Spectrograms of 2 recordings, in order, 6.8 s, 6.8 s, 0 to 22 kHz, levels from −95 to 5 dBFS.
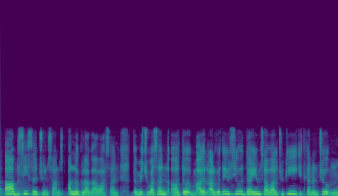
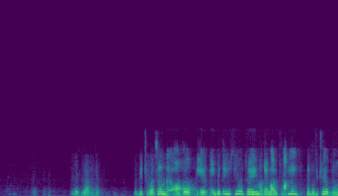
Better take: first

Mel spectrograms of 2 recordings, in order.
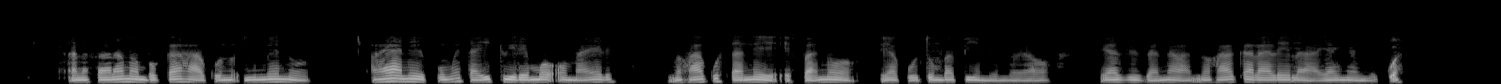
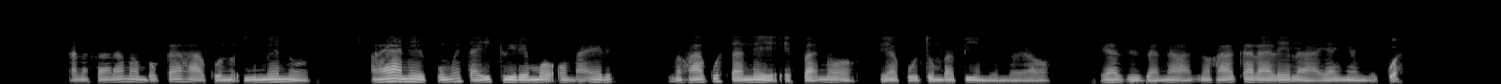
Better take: first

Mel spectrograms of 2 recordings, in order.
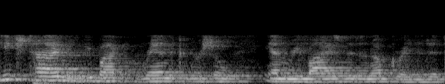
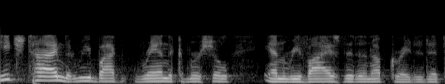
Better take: second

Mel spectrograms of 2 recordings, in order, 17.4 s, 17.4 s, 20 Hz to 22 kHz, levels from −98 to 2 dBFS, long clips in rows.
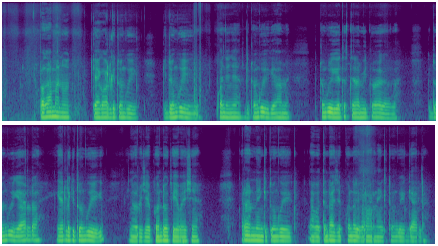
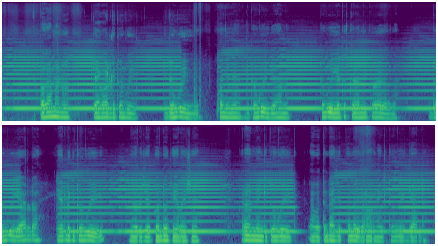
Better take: first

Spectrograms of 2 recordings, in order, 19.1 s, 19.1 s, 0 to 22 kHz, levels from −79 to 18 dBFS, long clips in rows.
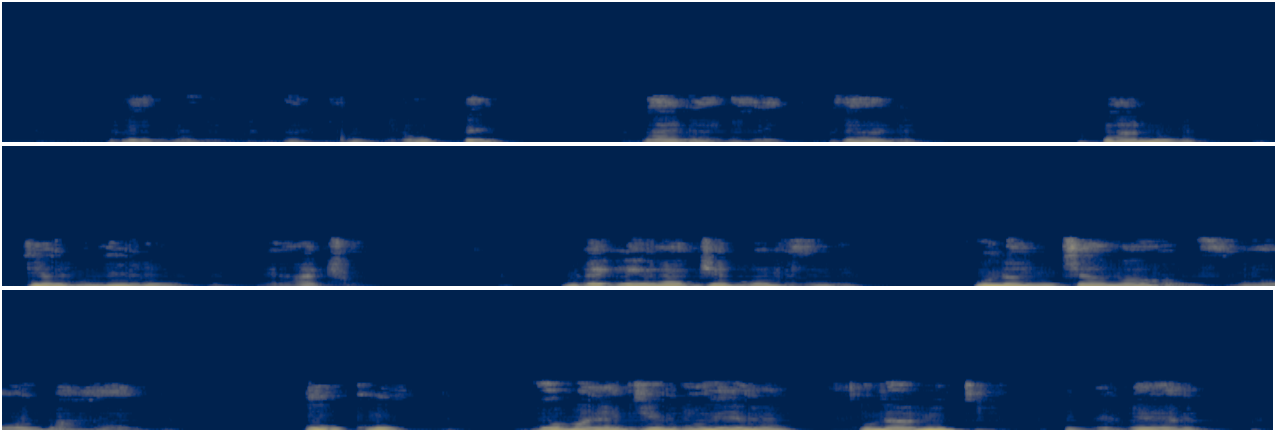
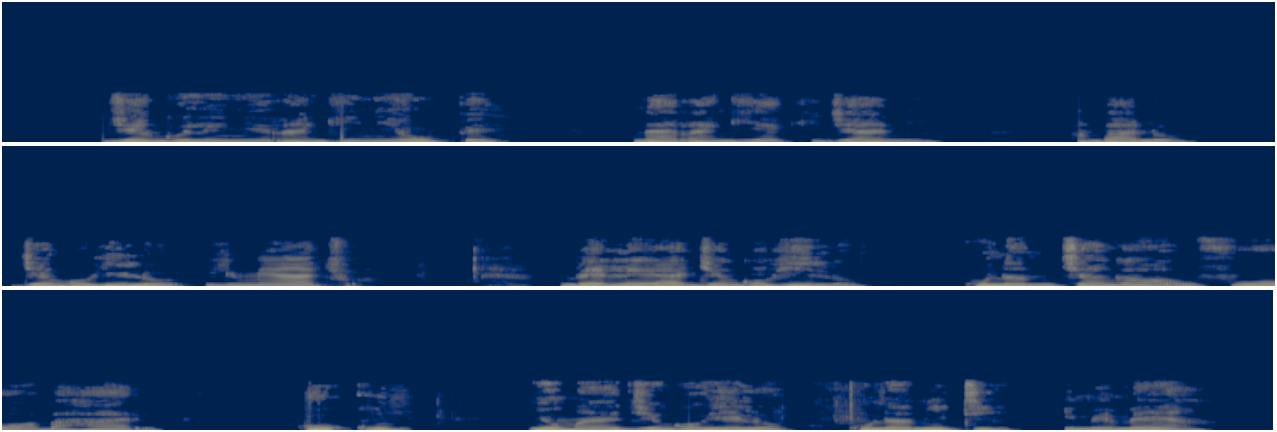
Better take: second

